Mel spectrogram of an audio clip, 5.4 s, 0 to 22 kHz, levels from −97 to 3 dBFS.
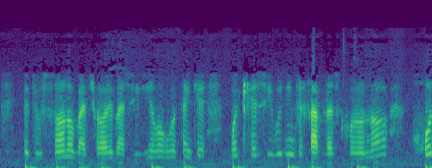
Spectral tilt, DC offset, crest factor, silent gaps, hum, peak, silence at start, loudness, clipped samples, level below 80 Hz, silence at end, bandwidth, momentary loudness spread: -5.5 dB/octave; under 0.1%; 24 dB; none; none; 0 dBFS; 0 s; -24 LUFS; under 0.1%; -44 dBFS; 0 s; 11 kHz; 15 LU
